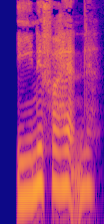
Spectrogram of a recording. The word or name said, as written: eneforhandler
